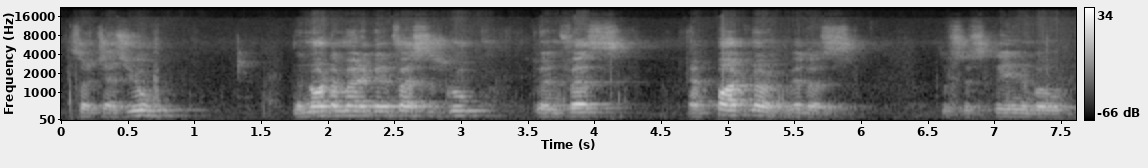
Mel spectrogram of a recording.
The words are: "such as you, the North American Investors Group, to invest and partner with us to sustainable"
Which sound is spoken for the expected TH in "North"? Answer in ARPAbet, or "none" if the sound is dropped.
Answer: T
